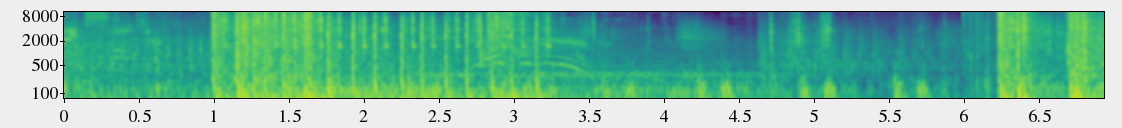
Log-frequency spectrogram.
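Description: Pistols fire in rapid, loud bursts.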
